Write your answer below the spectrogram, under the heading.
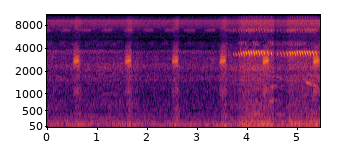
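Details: Insects calling at night: evenly spaced short chirps, then a loud, fast pulsing trill starts near the end and stops briefly before resuming, all above a constant high whine.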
